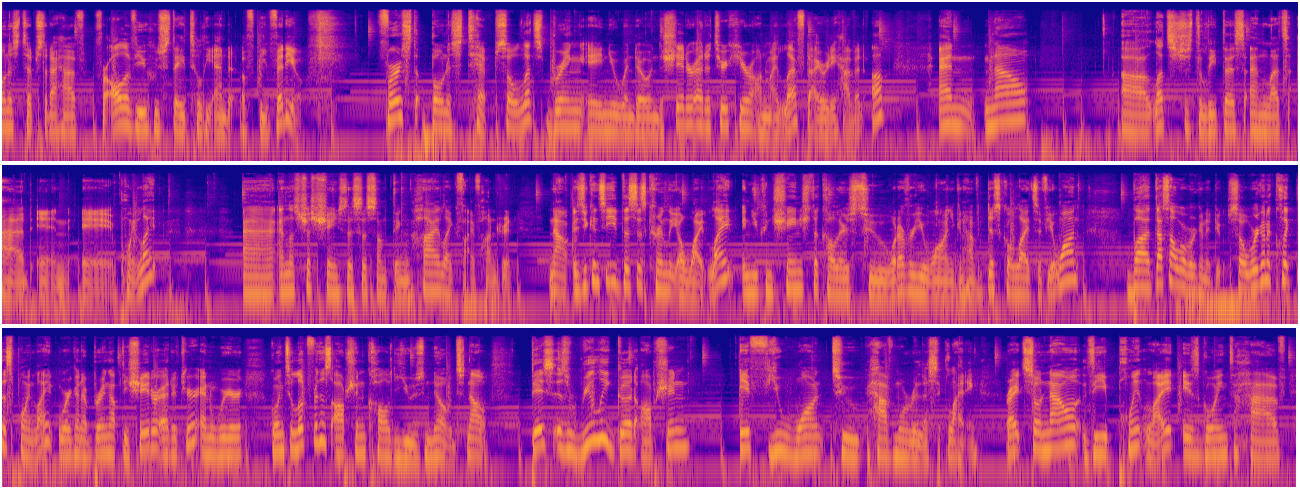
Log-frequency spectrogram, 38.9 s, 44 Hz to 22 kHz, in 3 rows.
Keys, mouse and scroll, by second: 5.6 click, 6.3 click, 11.3 click, 11.8 x, 12.2 shift+a, 14.3 g, 15.5-16.8 drag, 16.3 KP_0, 17.5-17.8 scroll up 1, 17.9 shift+middle click, 18.4 click, 18.7 scroll up 1, 19.0 shift+middle drag, 19.3-20.0 scroll down 2, 20.0 click, 21.9 click, 22.2 ctrl+z, 23.4 click, 23.7 ctrl+s, 25.5 click, 32.7 click, 33.1 click, 33.3 scroll up 1, 33.5 scroll down 1, 33.6-34.1 middle drag, 35.3 click, 35.6 middle drag, 36.2 click, 36.7 middle drag, 37.5-37.8 middle drag, 38.2-38.7 drag.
